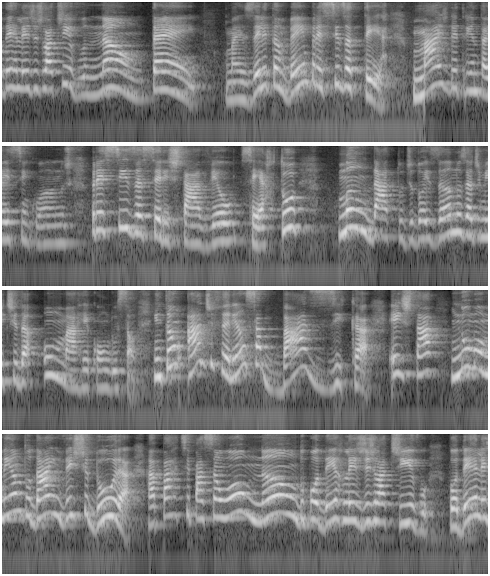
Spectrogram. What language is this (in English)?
Portuguese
